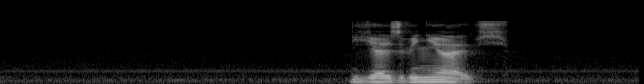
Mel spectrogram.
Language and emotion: Russian, angry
